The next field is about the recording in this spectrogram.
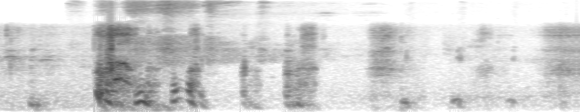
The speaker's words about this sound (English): And we're all going to cough in the box before we seal it up.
